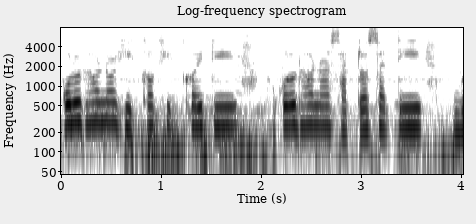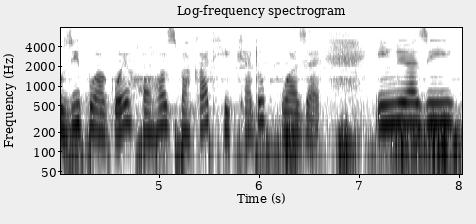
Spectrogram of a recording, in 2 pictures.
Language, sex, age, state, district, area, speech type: Assamese, female, 30-45, Assam, Dibrugarh, rural, spontaneous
